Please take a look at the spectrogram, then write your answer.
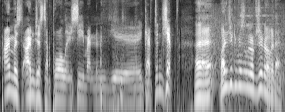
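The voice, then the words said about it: Put-on pirate accent. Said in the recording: “the fucking pirate noise ... what the heck the accent you is you're doing”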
